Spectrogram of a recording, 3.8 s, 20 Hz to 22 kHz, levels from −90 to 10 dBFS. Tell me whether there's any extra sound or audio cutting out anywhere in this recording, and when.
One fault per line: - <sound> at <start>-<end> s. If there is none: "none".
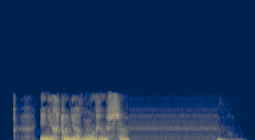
none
